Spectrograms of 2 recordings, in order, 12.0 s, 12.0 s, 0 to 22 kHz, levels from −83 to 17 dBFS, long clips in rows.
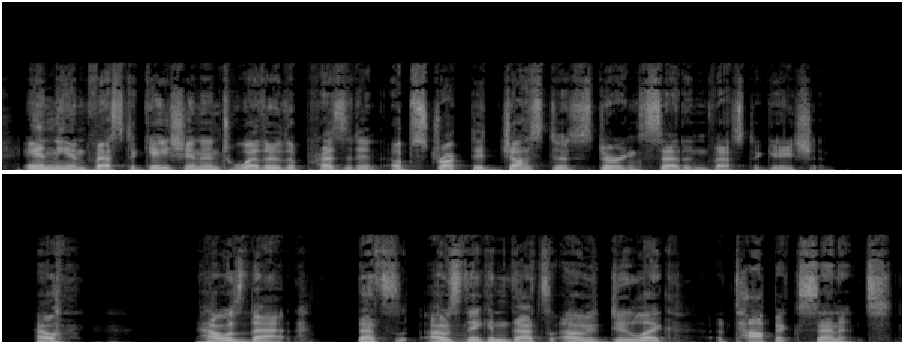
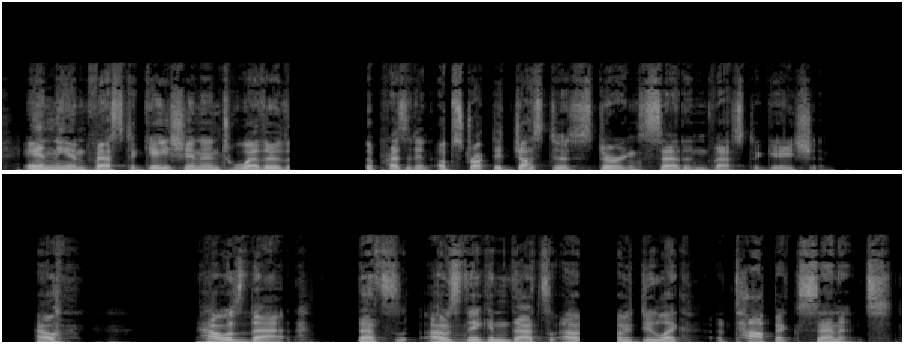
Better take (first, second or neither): first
